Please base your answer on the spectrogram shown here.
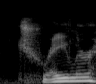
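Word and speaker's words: Traylor: Trailer Howard? Not Taylor.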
